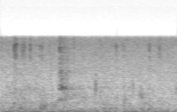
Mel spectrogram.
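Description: Pet rat nibbling and chewing grass blades: a few small, crisp clicks and crunches, irregularly spaced, over steady background noise.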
